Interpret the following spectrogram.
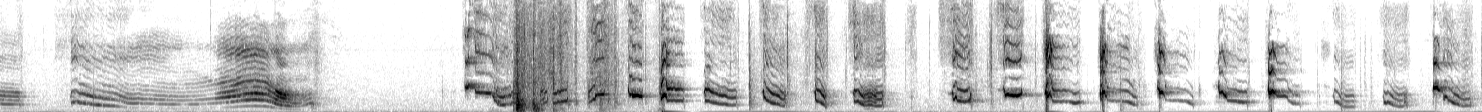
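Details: Pomeranian puppy giving high, wavering whimpers that slide up and down, then after a brief pause a rapid run of short sharp yips and squeaks, repeated roughly twice a second, indoors with no other sounds.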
